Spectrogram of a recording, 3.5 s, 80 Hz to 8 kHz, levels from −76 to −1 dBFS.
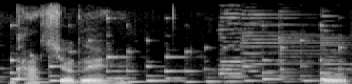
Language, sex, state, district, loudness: Hindi, male, Chhattisgarh, Raigarh, -20 LUFS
